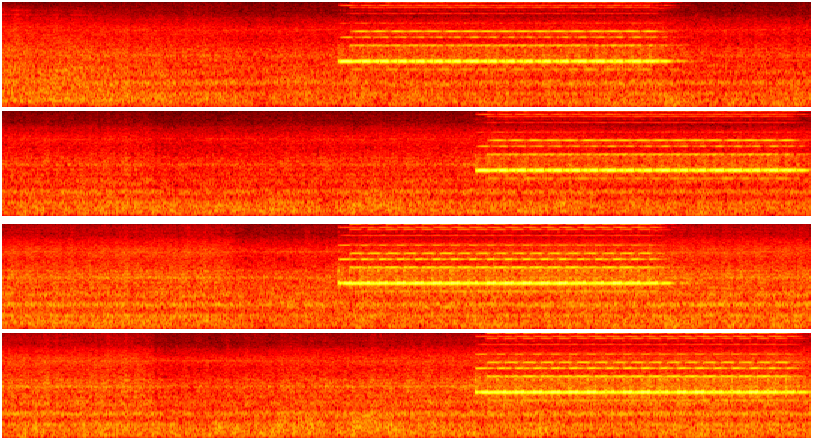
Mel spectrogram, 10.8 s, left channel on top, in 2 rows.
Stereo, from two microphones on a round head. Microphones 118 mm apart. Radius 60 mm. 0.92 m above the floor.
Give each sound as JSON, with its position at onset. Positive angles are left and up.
{"t": 2.2, "sound": "a phone ringing", "side_deg": -50, "distance_m": 1.8}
